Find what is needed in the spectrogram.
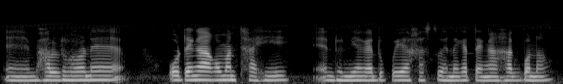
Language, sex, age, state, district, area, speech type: Assamese, female, 60+, Assam, Dhemaji, rural, spontaneous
